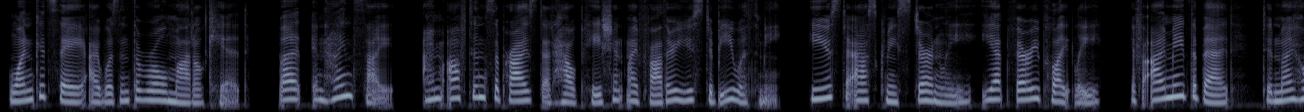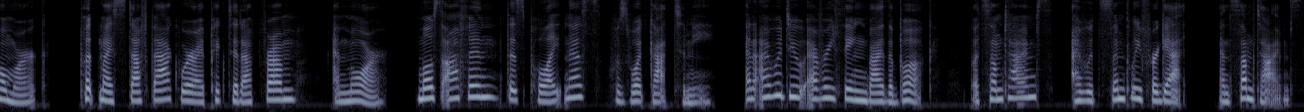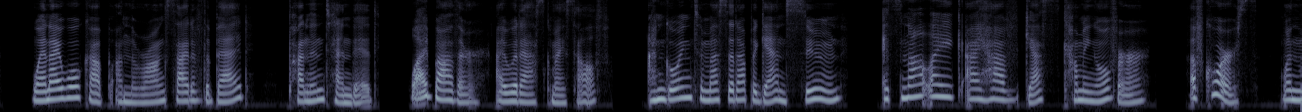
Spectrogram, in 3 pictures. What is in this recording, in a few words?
Teenager Audiobook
